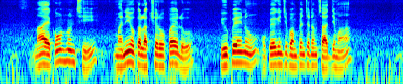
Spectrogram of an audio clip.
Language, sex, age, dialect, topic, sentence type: Telugu, male, 25-30, Utterandhra, banking, question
